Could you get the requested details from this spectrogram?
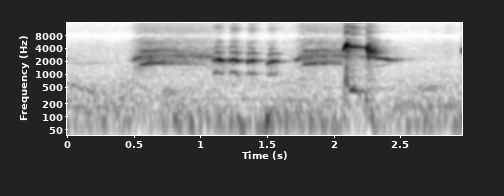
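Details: Song of an Oriental magpie-robin, used to rouse a less combative bird into fighting mood: sustained whistled phrases with quick stuttering notes between them, ending in a sharp high rising note.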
